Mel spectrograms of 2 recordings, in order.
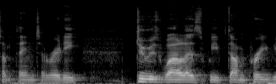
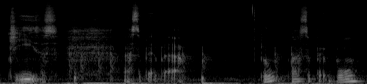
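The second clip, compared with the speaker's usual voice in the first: quiet; 14 dB quieter than usual. Real, not acted. Fiddling with lights, hushed.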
